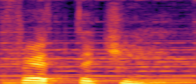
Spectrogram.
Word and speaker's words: fettuccine: Fettuccine.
